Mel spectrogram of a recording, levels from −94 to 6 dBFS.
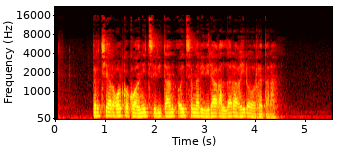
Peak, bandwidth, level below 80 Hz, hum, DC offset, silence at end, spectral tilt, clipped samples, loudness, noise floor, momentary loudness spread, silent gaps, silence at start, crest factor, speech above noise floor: -2 dBFS; 15.5 kHz; -52 dBFS; none; under 0.1%; 1.1 s; -6.5 dB/octave; under 0.1%; -19 LUFS; -59 dBFS; 7 LU; none; 0.75 s; 18 dB; 41 dB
